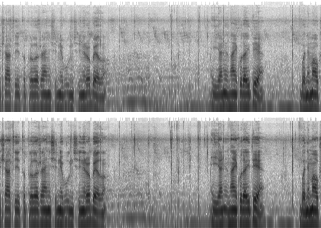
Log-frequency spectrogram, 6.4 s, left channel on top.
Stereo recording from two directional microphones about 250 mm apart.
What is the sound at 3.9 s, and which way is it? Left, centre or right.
Speech, right.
